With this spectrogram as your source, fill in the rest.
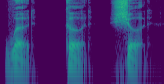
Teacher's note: with O-U-L-D, a schwa sound is created.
